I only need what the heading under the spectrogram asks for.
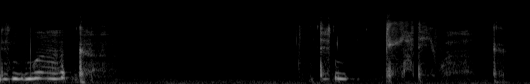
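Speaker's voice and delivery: tearful, sobbed-out words, crying through sobs. Telling a friend the suicide attempt didn't work, crying. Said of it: "That's why I'm crying".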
